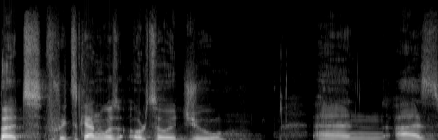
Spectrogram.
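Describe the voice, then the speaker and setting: Fairly high in pitch, a man speaks with a French accent and ordinary variation in his pitch. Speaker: game developer. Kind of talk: conference talk. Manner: halting.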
